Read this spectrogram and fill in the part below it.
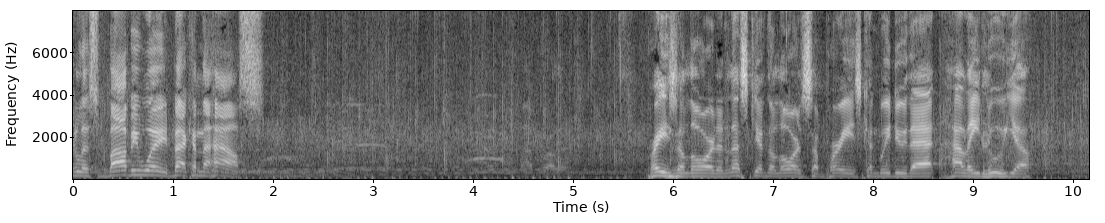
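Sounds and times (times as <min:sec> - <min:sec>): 
speech: 0:00.0 - 0:02.0, 0:05.8 - 0:09.7
audience clapping hands: 0:00.0 - 0:10.1.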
